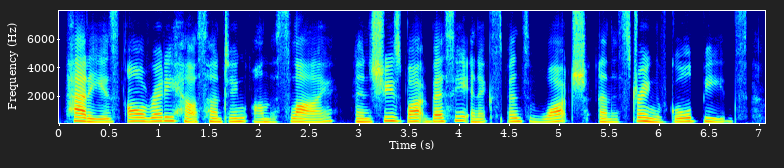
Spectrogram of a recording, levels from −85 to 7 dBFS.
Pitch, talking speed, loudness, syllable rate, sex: 225 Hz, 180 wpm, -20 LUFS, 4.8 syllables/s, female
